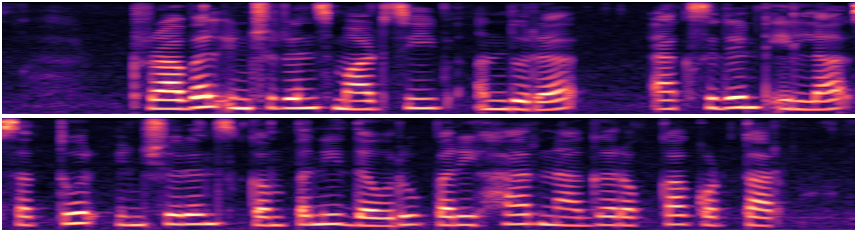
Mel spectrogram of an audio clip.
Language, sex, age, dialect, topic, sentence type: Kannada, female, 18-24, Northeastern, banking, statement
